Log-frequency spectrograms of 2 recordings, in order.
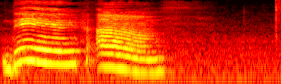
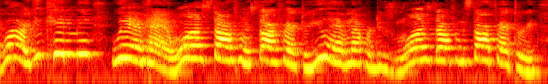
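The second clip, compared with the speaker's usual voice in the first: high-pitched, emphatic indignant comeback; mock outrage; 7 semitones higher than usual. Blogger retells Anthony's Star Factory jab, mock outraged. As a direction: imitate an affronted man scoring a point.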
